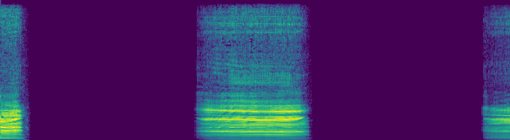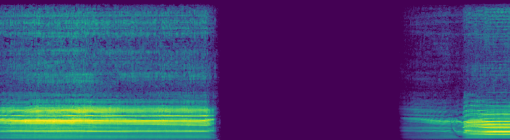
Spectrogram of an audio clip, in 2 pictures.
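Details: Real cows mooing: long, loud, deep lowing calls with rich harmonics, the longest about two and a half seconds, separated by silent gaps, with a new moo starting at the end.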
